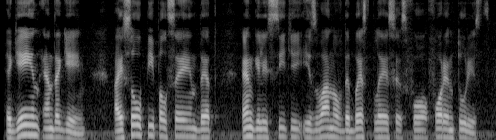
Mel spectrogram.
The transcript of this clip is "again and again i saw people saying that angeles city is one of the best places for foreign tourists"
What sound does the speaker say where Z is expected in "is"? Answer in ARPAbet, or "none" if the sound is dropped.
Z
